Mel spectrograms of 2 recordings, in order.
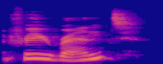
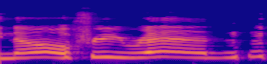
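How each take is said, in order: First: Said in the usual way. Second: High, slowly drawn out through a laugh. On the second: Shown as a demonstration. Streamer mishears Frieren as free rent, laughing. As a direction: savour free rent like a joke. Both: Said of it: "In this economy".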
